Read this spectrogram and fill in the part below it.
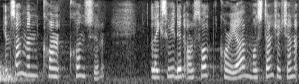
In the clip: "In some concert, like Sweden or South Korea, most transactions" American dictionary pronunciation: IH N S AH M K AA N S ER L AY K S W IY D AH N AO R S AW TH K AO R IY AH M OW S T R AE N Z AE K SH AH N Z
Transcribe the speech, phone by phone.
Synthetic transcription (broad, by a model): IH N S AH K K AA N S ER L AY K S W IY D AH N AO R S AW T K AO R IY AH M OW S T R N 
